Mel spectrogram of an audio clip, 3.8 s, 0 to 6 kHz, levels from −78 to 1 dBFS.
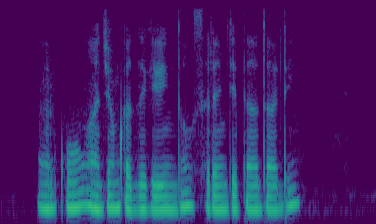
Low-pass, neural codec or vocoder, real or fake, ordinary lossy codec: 5.4 kHz; codec, 16 kHz in and 24 kHz out, 1 kbps, XY-Tokenizer; fake; MP3, 48 kbps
